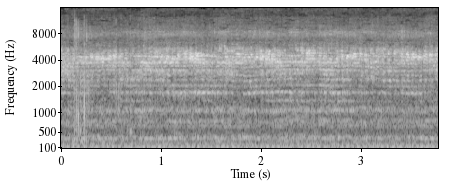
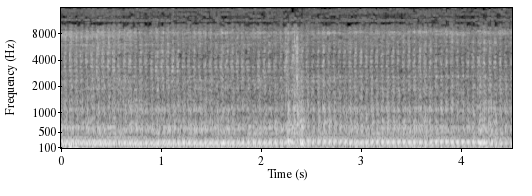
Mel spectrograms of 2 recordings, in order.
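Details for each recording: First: Dolphin S 300i robotic pool cleaner after an experimental temporary fix (guitar pick wedged in place) for a skipping drive gear, replacement gear on back order: steady high-pitched motor and gear whine, even, no clicking or skipping; drive running normally. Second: Dolphin S 300i robotic pool cleaner that won't move, motor good after earlier seized-bearing repair: motor whirs steadily with a fast rattling click several times a second, then cuts out; drive gear skipping, suspected loose or worn gear.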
